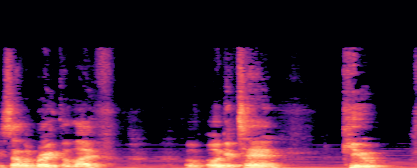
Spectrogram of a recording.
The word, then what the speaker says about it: Que: winningest buldog and while your name is pronounced Q Q's name is spelled like the Spanish word K meaning what but what we should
